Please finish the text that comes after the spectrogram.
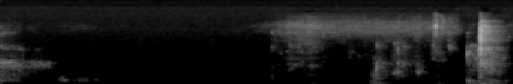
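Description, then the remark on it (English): A brief pause, then quiet sipping of water: a soft airy slurp followed by a few wet mouth clicks and a louder gulp near the end. No one speaks. “I'm letting you sit with that for a second while I take a sip of water.”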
